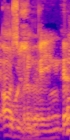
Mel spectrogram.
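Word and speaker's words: Åsbrink: Sì, si scrive Asbrink, ma si legge Usbrink.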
